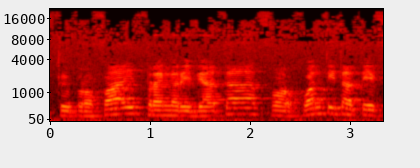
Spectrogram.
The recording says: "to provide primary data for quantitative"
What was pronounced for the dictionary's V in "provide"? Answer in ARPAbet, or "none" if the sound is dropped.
F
